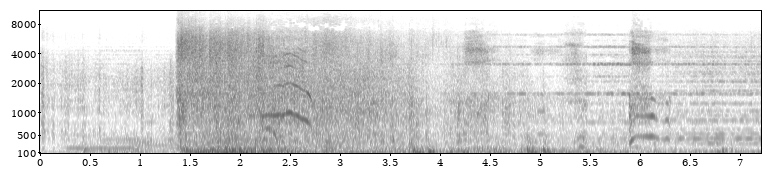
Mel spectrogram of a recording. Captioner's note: lightening flashing; soft screaming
